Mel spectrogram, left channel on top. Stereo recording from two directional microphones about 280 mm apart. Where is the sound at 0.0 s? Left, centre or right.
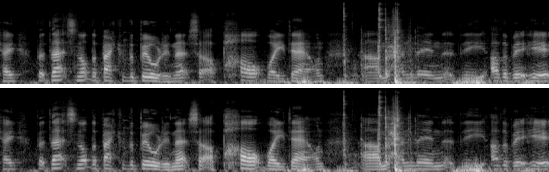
Centre.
